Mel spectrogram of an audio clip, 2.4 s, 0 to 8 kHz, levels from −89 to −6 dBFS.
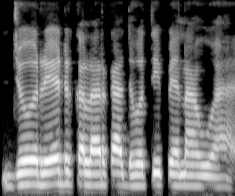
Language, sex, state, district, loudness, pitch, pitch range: Hindi, male, Bihar, Sitamarhi, -13 LUFS, 175 Hz, 165-180 Hz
